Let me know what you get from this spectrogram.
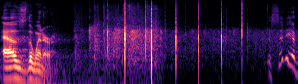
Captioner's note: applause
